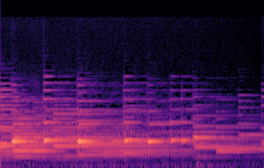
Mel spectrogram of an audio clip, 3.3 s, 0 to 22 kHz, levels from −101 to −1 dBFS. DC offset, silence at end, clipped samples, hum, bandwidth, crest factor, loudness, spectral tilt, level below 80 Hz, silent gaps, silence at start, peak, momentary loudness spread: under 0.1%; 0 s; under 0.1%; none; 5.4 kHz; 18 dB; -36 LUFS; -5.5 dB/octave; -74 dBFS; none; 0 s; -18 dBFS; 13 LU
